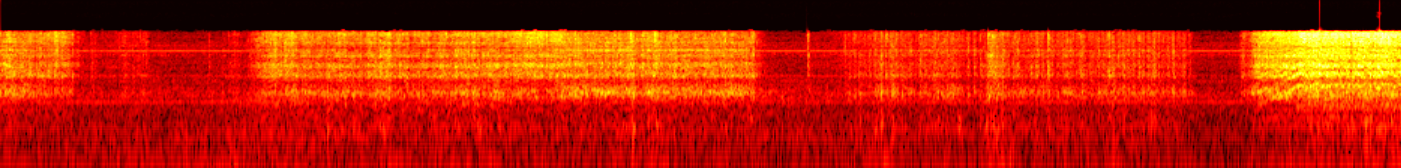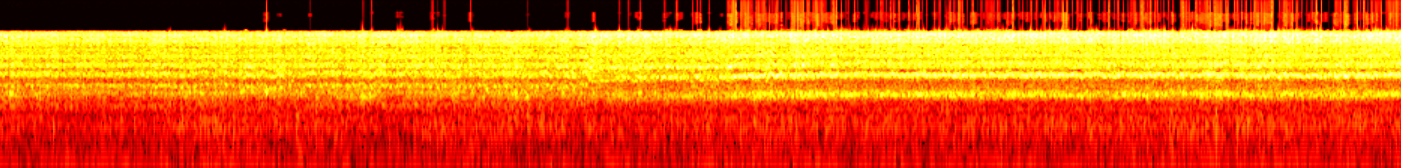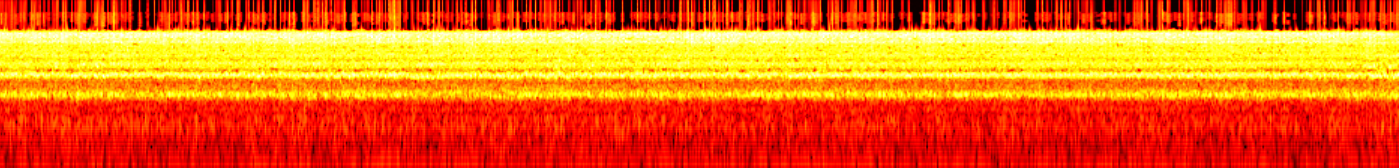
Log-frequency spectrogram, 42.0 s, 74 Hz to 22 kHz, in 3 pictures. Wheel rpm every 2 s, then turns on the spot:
40, 30, 60, 50, 20, 30, 90, 160, 160, 170, 200, 230, 240, 240, 230, 230, 230, 230, 240, 240, 230.
8-12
